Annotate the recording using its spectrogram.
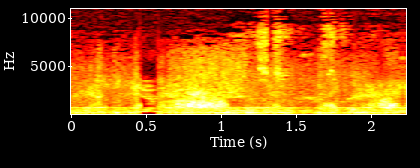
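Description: A preacher speaking in a loud, raised voice.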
